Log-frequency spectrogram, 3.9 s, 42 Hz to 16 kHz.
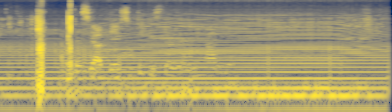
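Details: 4440 IC amplifier: constant low mains hum drone with a couple of clicks at the start, persisting even with the body earth wire attached; caused by a resistor shorted to earth on the board.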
